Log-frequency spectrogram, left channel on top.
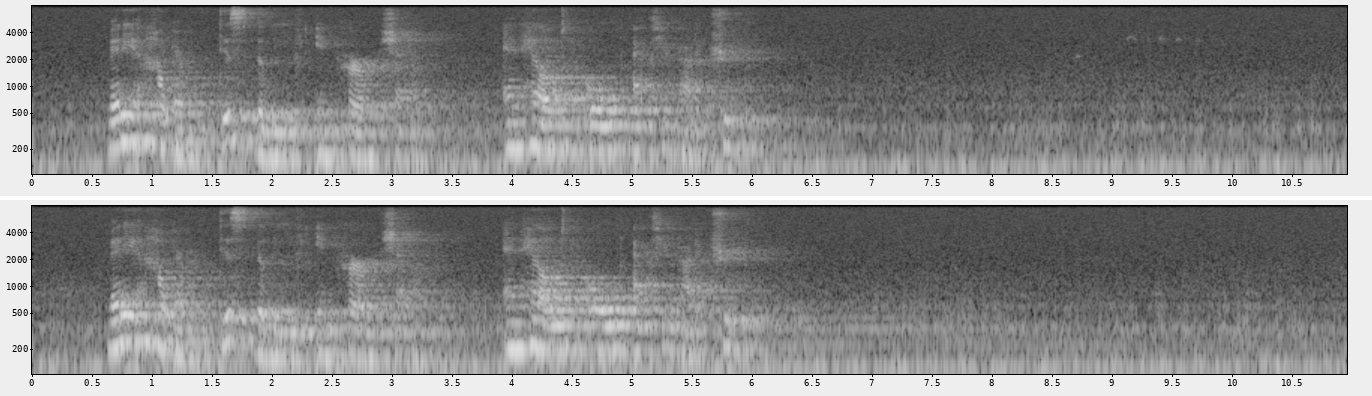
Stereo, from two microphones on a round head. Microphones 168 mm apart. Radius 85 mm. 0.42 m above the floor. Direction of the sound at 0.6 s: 40° left (ahead or behind).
